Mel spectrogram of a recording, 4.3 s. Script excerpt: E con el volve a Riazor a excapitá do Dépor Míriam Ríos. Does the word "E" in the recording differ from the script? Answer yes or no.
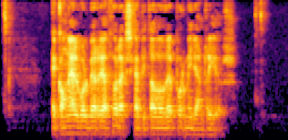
no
